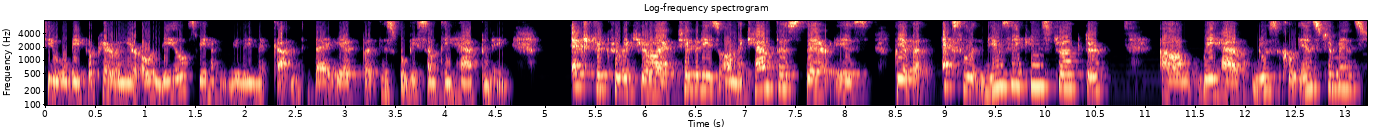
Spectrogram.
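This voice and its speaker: American lady explaining a program, gravelly voice, echoey room, bit of music behind. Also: on the low side, a little mellow. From United States. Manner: reassuring, explanatory. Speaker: regional director of a freshman program. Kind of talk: podcast interview answers.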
